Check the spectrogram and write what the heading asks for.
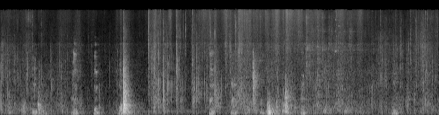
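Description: Tamworth pigs grunting in short, low, irregular grunts, the loudest about two and a half seconds in.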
